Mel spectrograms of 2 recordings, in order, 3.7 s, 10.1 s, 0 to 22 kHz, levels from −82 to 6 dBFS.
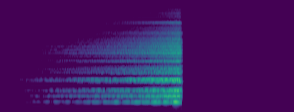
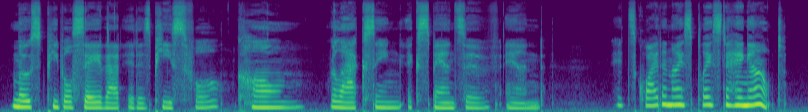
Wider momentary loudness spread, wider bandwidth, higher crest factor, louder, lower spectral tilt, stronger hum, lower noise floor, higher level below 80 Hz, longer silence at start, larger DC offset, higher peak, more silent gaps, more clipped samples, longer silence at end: first, 23 LU vs 16 LU; second, 16 kHz vs over 20 kHz; first, 24 dB vs 16 dB; second, -28 LUFS vs -16 LUFS; second, 1.5 dB/octave vs -5 dB/octave; neither; first, -72 dBFS vs -46 dBFS; second, under -90 dBFS vs -42 dBFS; first, 1.1 s vs 0.15 s; neither; second, -12 dBFS vs 0 dBFS; neither; neither; first, 1.4 s vs 0.3 s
